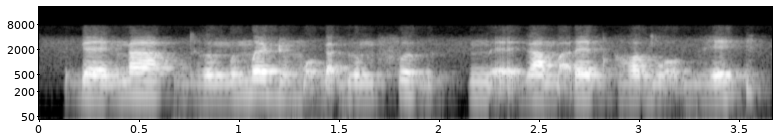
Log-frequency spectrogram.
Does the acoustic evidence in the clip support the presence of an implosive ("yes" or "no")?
yes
